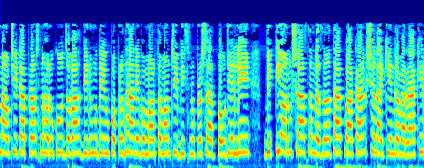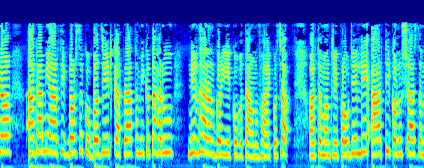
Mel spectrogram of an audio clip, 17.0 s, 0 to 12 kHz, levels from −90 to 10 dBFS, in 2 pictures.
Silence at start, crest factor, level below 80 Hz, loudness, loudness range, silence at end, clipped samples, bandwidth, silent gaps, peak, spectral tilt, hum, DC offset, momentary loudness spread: 0 s; 12 dB; -50 dBFS; -15 LUFS; 2 LU; 0 s; under 0.1%; 7.8 kHz; none; -2 dBFS; -1.5 dB/octave; none; under 0.1%; 6 LU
